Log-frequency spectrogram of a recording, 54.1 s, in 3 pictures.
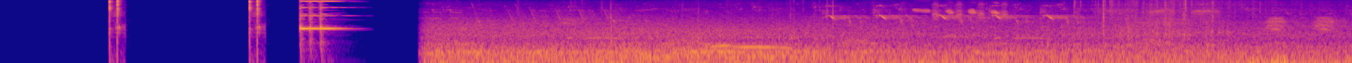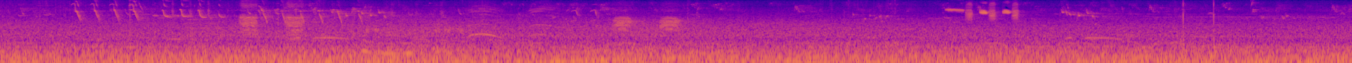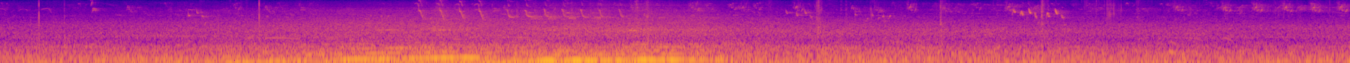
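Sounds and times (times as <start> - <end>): birds chirping: 5.6 - 40.0, 41.6 - 54.0.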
